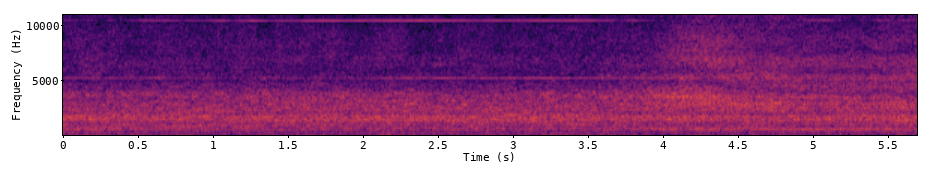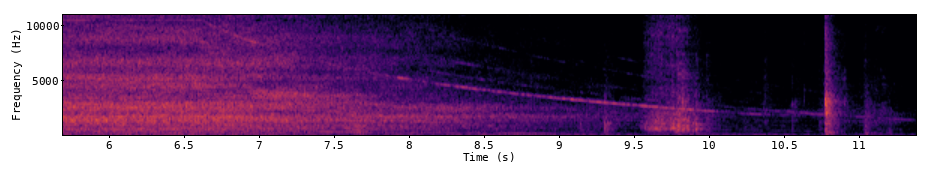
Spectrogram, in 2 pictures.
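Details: Dyson DC40 upright vacuum, after hose repair: steady high-pitched motor roar with strong airflow hiss until switch-off; really good suction.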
